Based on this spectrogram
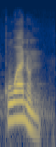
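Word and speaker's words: QAnon: Canon, que se escribe con Q, quizá tal vez fuera Quanon, más, más correctamente, Quanon.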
